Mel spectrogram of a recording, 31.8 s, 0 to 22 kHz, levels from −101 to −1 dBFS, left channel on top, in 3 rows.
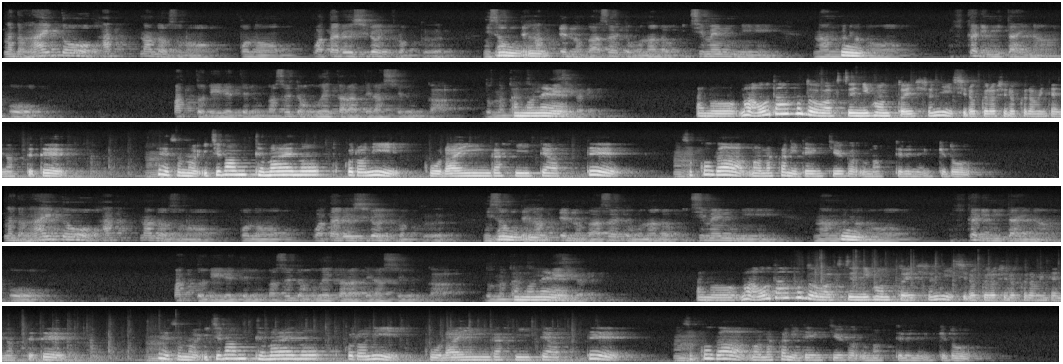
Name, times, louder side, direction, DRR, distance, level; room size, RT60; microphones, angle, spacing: voice 1, 0.0-2.1 2.4-2.8 3.1-4.4 4.8-7.7 8.1-9.0 9.5-11.0 12.3-15.1 15.4-16.7 22.6-22.9 27.9-28.2, left 1 dB, 45° left, -1 dB, 5.5 m, -36 dB
voice 2, 4.9-5.5 8.4-8.7 15.7-16.2 17.5-21.8 22.7-24.4 24.6-25.2 25.5-26.8 27.0-27.4 28.2-30.9, left 5 dB, 80° left, 11 dB, 0.6 m, -21 dB
sound 1, 18.5-27.9, right 1 dB, 40° right, 1.4 m, -43 dB
21.0 x 15.5 x 3.8 m, 0.72 s
head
